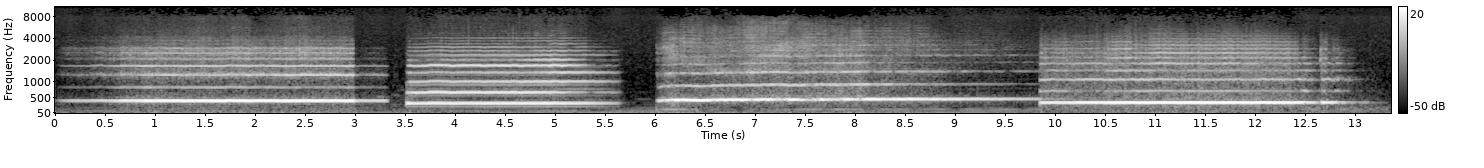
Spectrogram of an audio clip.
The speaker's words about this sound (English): Then we have our factory whistles.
